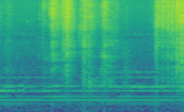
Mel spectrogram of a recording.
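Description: Small kitchen knife slicing through a head of Napa cabbage onto a cutting board: a quick series of crisp cuts beginning about half a second in. Steady background music plays under it.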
